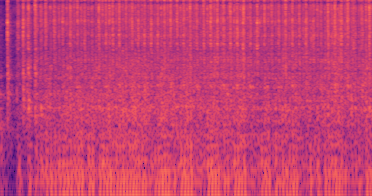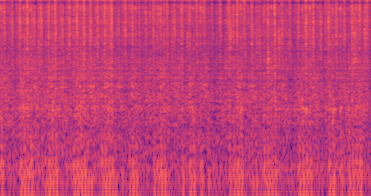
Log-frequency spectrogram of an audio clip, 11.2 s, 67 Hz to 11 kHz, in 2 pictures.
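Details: 1916 Federal Motors truck small four-cylinder, first run after 50-60 years, bottle-fed fuel, block not yet warm, no coolant as radiator leaks: fairly steady low idle, no knocks or clatter; normal idle.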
